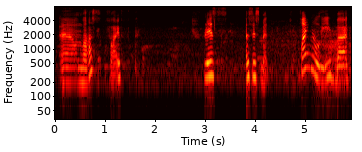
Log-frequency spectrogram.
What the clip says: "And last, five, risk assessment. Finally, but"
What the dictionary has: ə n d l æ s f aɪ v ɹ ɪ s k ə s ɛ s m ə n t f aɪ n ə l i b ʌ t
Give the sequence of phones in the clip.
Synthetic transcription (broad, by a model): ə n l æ s f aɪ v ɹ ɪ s ə s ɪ s m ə n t f aɪ n ə l i b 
